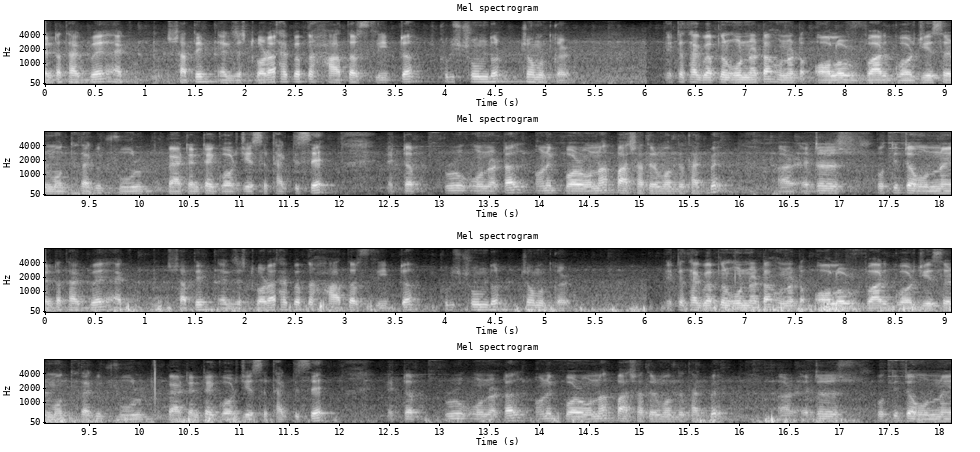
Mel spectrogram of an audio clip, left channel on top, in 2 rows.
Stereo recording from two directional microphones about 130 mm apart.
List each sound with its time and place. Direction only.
0.0 s a man's voice: 5° right (ahead or behind)
6.2 s a man's voice: 5° right (ahead or behind)
10.8 s speech: 45° right (ahead or behind)
13.1 s a man's voice: 5° right (ahead or behind)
